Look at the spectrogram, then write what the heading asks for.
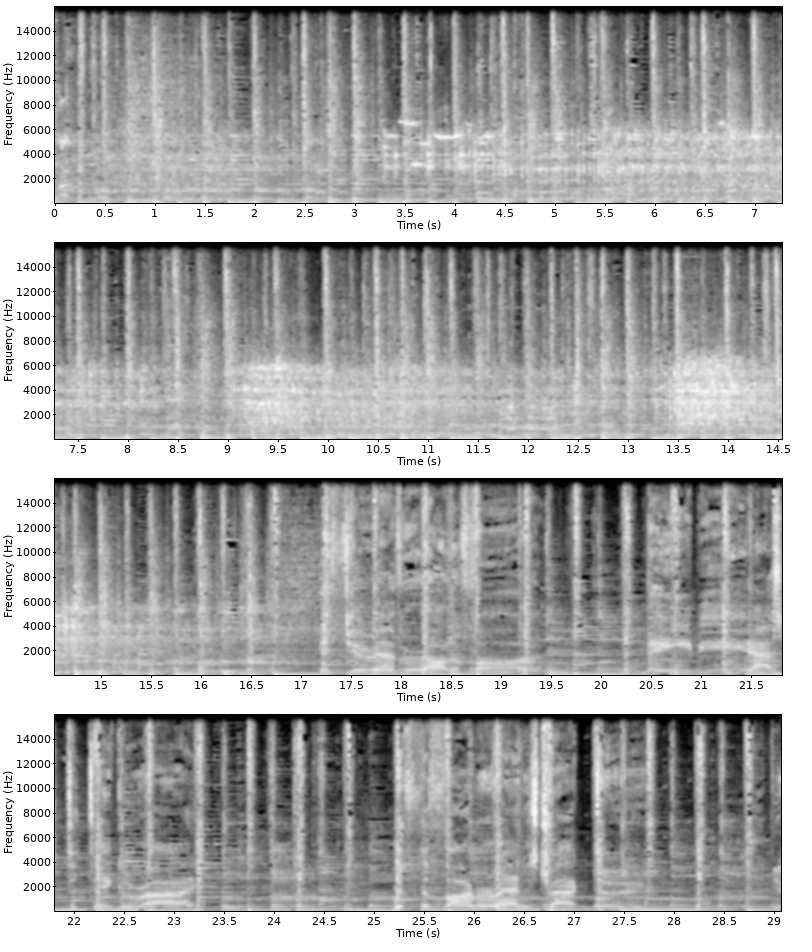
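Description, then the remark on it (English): A big tractor engine chugs steadily, a loud, continuous rumble with a regular pulsing beat that holds for about half a minute without anyone speaking. “They have great big engines, and this is what they sound like.”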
